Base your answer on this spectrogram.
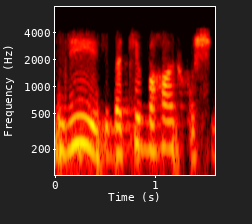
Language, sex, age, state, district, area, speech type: Hindi, female, 45-60, Uttar Pradesh, Sitapur, rural, conversation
